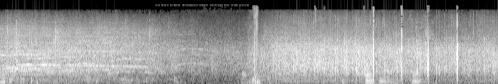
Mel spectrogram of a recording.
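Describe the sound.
An audience at Garfield Memorial Church in Cleveland applauds and cheers loudly for a guest speaker, a dense wash of clapping that dips briefly, then swells again with sharp individual claps popping out and voices shouting over the noise.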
